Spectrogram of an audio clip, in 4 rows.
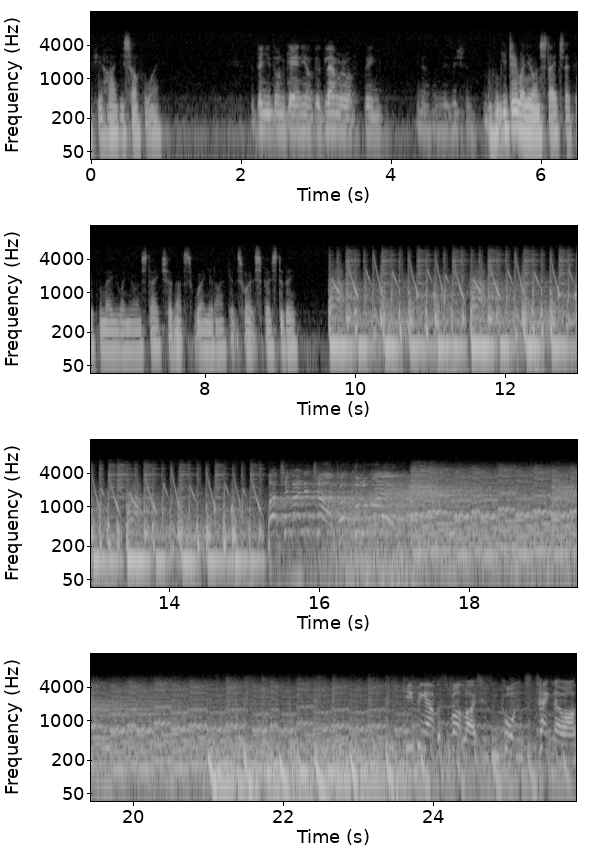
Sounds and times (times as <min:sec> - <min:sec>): Soundtrack music: 0:09.6 - 0:25.9.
